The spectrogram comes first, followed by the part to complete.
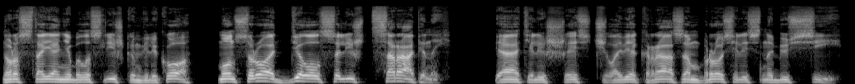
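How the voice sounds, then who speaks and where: A man narrating an adventure novel as an audiobook, steady and measured. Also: on the low side, no echo, studio quality.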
